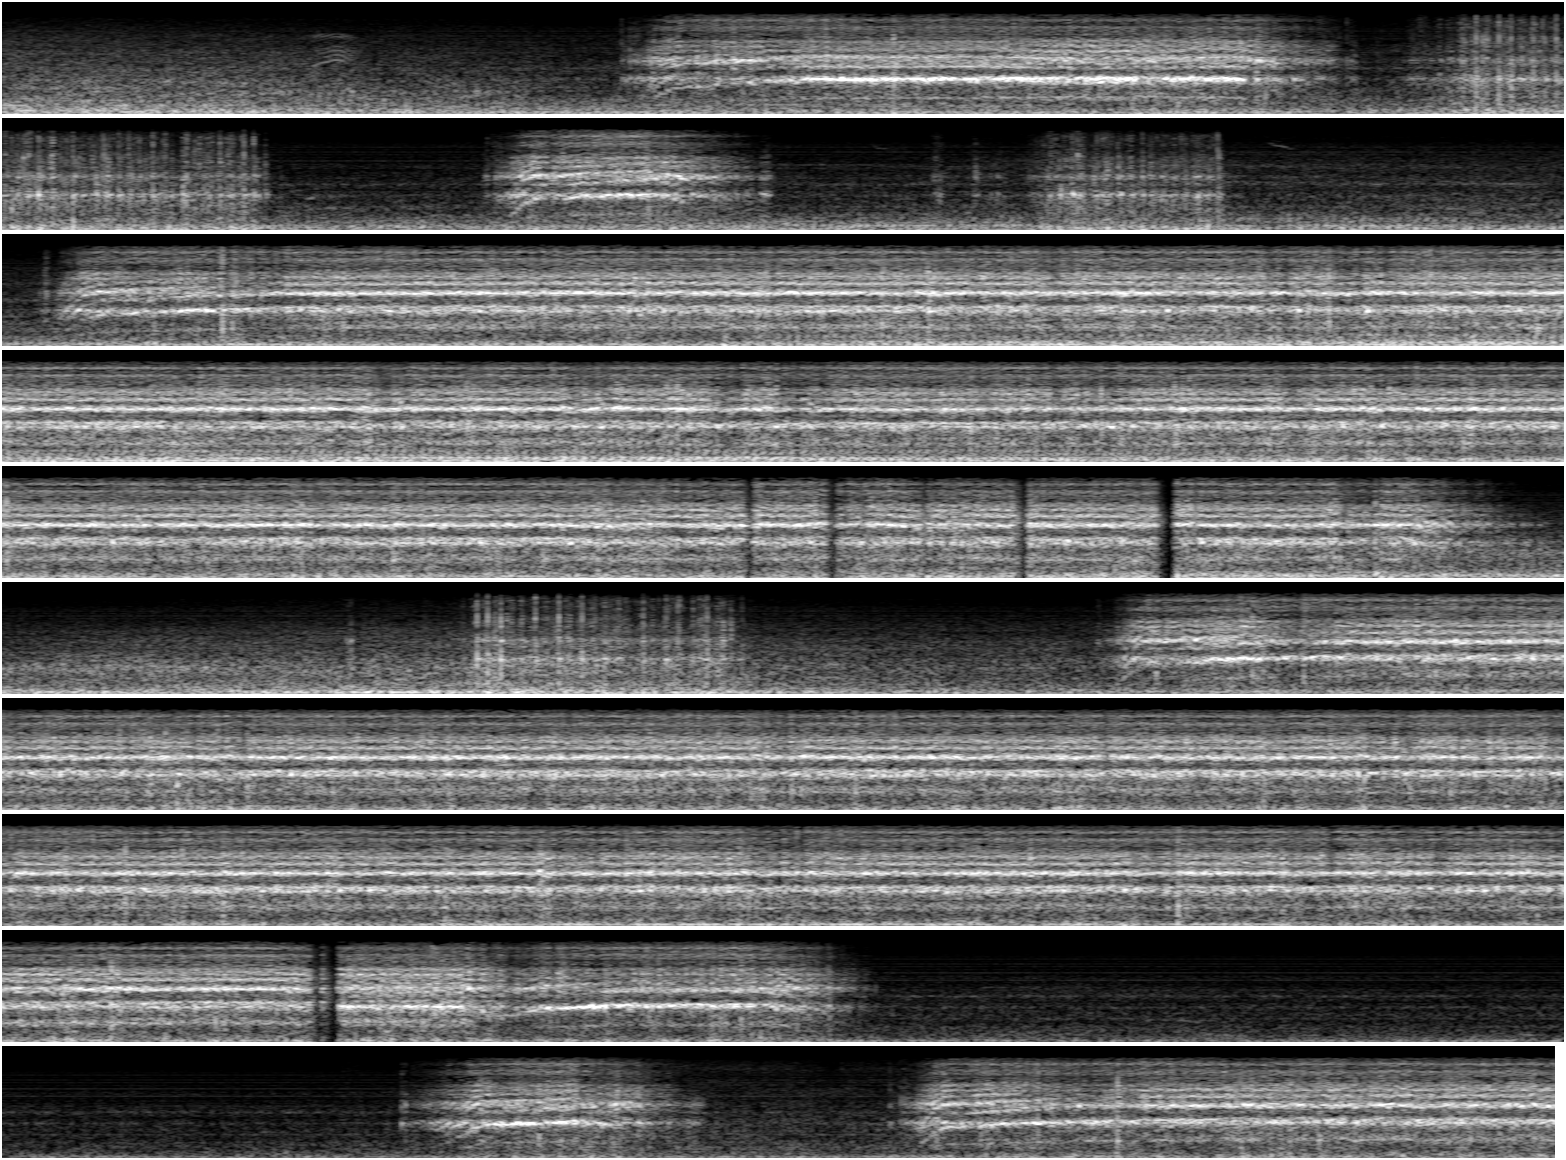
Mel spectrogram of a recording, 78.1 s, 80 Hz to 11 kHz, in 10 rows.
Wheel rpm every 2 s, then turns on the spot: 0, 70, 140, 30, 10, 50, 20, 10, 140, 160, 170, 160, 170, 160, 160, 170, 160, 160, 160, 40, 10, 20, 110, 160, 160, 160, 160, 160, 160, 160, 160, 160, 140, 20, 0, 0, 60, 80, 160.
6-10 12-14 40-42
